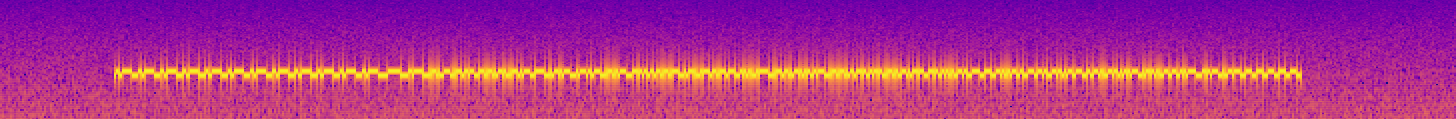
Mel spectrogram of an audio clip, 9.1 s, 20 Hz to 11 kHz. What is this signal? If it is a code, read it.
NAVTEX (SITOR-B), 100 baud, 170 Hz shift, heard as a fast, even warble, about 1360 Hz centre. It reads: TO TAKIE NATURALNE I ZROZUMIALE.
